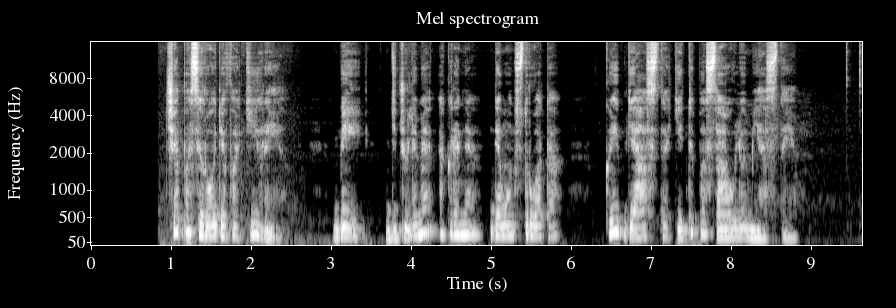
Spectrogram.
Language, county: Lithuanian, Klaipėda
